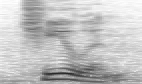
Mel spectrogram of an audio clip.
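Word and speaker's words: Qilin: Dred Scott says it's pronounced Cheelin. Thank you.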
